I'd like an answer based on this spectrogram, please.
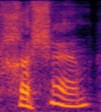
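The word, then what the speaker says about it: השם: Hashem. Pero normalmente se escribe con H, que es la manera o la transliteración en inglés. Pero en español, por lógica y por fonética y sonido, es con J, Hashem.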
